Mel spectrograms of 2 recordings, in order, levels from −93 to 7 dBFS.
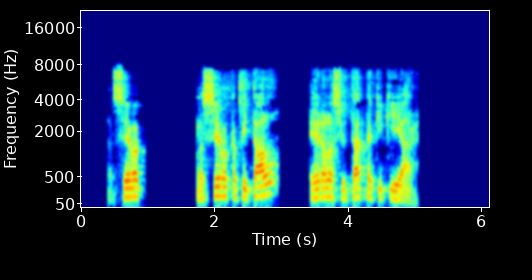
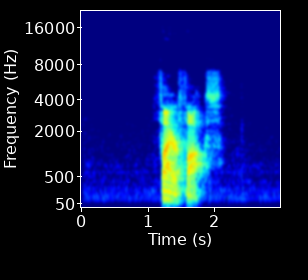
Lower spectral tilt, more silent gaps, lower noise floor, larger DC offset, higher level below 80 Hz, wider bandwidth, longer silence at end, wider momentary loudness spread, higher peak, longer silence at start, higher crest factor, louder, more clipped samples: about the same, -4 dB/octave vs -4.5 dB/octave; first, 0.99-1.71 s, 2.97-3.41 s vs none; first, under -90 dBFS vs -74 dBFS; neither; first, -58 dBFS vs -74 dBFS; first, 8.2 kHz vs 7.4 kHz; first, 1.1 s vs 0.95 s; second, 12 LU vs 22 LU; about the same, -2 dBFS vs -2 dBFS; second, 0.4 s vs 1.2 s; about the same, 20 dB vs 24 dB; first, -19 LUFS vs -22 LUFS; neither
